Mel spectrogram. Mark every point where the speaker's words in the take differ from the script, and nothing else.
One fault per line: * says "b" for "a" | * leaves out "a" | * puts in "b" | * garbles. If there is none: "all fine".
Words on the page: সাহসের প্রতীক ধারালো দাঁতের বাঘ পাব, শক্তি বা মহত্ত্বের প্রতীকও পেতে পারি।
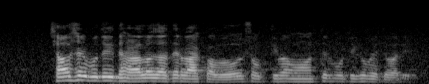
all fine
